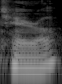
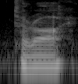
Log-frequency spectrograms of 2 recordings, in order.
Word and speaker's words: Terah: Now, there's a lot of traditions that surround Terah, or Terach, as depending on your pronunciation, and including, now get this, here is a legend that I don't know if we can believe or not.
